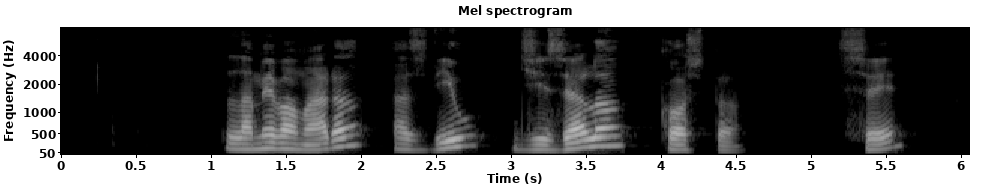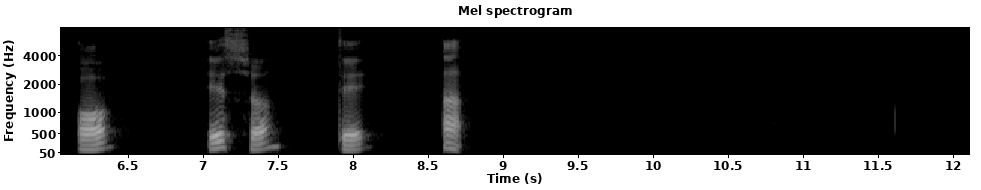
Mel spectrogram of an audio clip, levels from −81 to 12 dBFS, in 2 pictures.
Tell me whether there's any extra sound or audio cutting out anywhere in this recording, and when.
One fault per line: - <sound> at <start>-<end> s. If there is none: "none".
none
